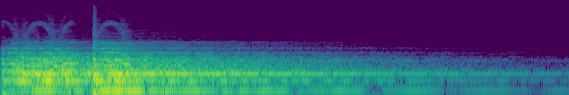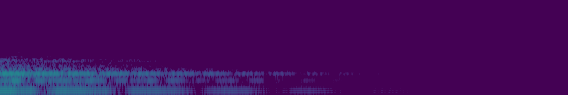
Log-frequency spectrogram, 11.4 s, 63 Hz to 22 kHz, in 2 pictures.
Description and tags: scary background 4
creepy, drama, Gothic, horror, scary, sinister, terrifying, weird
